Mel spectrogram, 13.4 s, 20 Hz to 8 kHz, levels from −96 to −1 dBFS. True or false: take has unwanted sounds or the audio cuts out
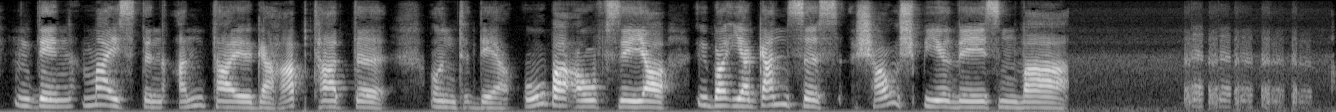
true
